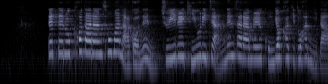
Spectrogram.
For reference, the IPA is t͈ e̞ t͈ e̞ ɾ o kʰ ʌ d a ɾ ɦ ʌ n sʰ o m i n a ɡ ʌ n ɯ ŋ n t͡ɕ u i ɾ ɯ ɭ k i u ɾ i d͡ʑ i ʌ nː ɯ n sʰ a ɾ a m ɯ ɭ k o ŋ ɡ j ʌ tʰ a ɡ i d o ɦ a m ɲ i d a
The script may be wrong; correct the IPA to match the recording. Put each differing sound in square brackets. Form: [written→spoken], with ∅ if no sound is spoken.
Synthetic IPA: t͈ e̞ t͈ e̞ ɾ o kʰ ʌ d a ɾ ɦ [ʌ→a] n sʰ o m [i→a] n a ɡ ʌ n ɯ [ŋ→∅] n t͡ɕ u i ɾ ɯ ɭ k i u ɾ i d͡ʑ i [ʌ→a] nː ɯ n sʰ a ɾ a m ɯ ɭ k o ŋ ɡ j ʌ [tʰ→kʰ] a ɡ i d o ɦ a m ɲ i d a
